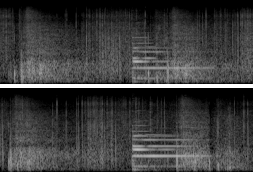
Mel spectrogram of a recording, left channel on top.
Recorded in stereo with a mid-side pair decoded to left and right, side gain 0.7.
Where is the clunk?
10° right, 1.7 m.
